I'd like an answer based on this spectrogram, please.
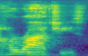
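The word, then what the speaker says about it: Huarache: Roche or no, the Hirachis, those ones. I think I'm saying the name right. Sean, help me out. Is that how you It's pronounce it? Arachi. It's Arachi.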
